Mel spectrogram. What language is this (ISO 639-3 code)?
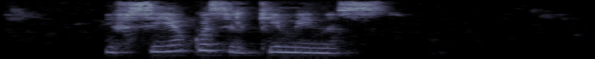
kab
